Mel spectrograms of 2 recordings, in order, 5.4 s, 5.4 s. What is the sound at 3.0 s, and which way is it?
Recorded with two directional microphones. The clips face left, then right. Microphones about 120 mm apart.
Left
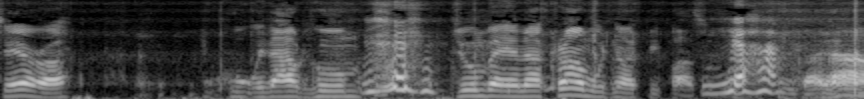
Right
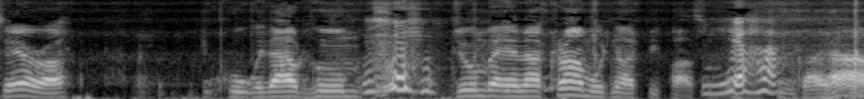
Speech, 30° right (ahead or behind).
